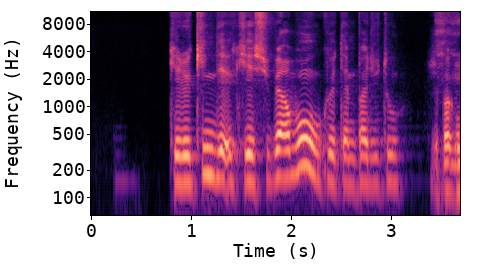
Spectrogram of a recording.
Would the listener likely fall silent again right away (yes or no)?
no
